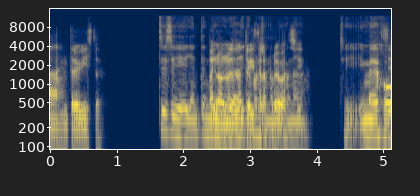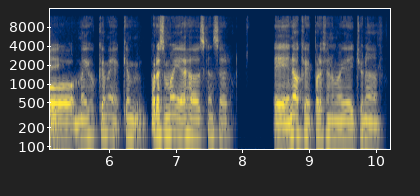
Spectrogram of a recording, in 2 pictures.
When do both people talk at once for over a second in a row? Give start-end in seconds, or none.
2.4-3.8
